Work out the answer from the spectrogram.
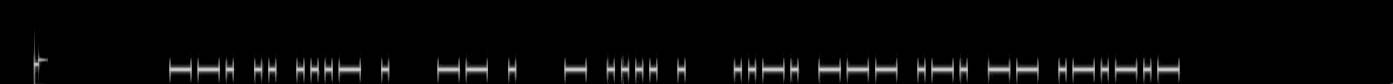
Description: Morse code, heard as a keyed tone, about 17 wpm, 700 Hz. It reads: GIVE ME THE FORM.
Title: Sentences from Top 1000 Words - Review Part 1 - 17wpm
